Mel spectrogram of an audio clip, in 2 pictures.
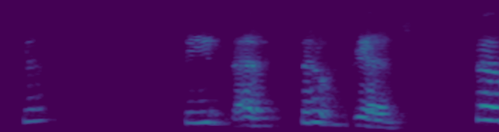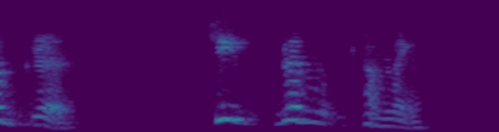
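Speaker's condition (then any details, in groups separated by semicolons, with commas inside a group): Cerebral palsy; affects speech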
